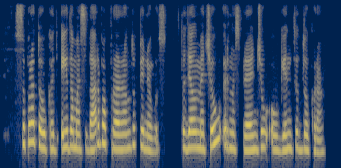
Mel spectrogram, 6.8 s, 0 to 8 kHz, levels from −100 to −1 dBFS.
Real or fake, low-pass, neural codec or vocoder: real; 7.2 kHz; none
